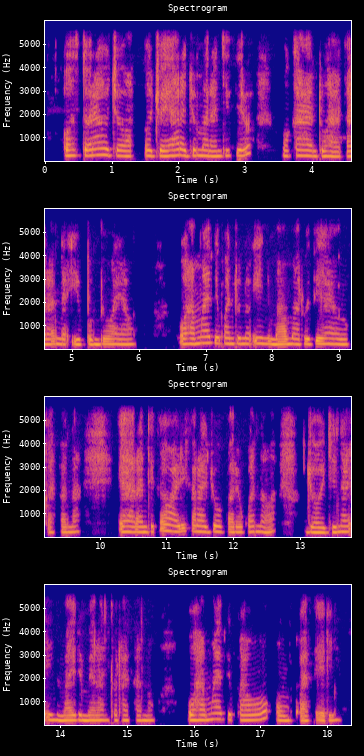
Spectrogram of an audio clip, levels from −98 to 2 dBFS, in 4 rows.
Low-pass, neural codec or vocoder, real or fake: 5.4 kHz; none; real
